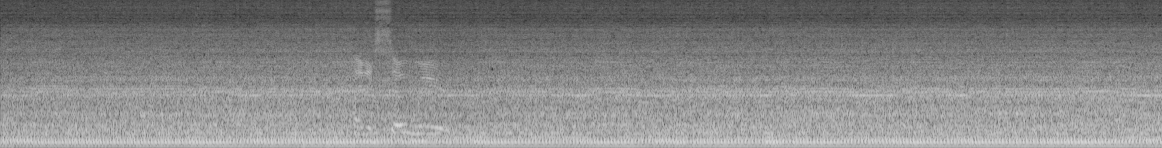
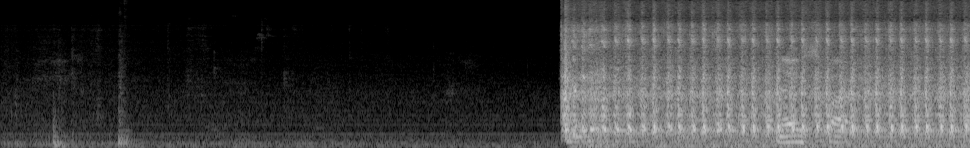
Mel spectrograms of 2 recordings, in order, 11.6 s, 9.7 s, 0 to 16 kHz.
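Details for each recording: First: Honda EU3000is generator hand-started after an ignition switch replacement; it runs great but won't start on the electric starter. Steady, even drone with no surging or misses, then it winds down when switched off. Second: Honda EU3000is generator with new ignition switch, kill circuit jumpered: after a pause the electric starter churns steadily about four beats a second without the engine catching; owner says he flooded it. Cranks but won't start.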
